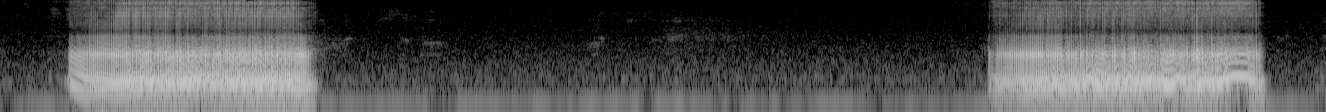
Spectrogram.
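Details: Two loud, droning dog snores roughly seven seconds apart. Each is a humming, buzzy breath of about two seconds, with quiet breathing pauses between them indoors.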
